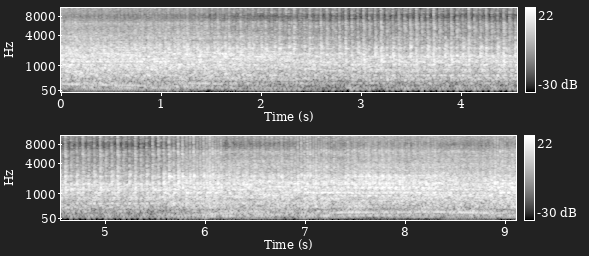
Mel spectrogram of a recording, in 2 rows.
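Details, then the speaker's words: Powertrac tractor diesel after fuel pump drop timing set: loud steady clatter held at raised revs above 500 rpm idle, even firing beat, very sweet sound, no misses; normal revving. "और जैसे ही इसका race अब बढ़ाते हैं RPM, तो बहुत मीठा sound आता है, आप लोग सुनिएगा इसका।"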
